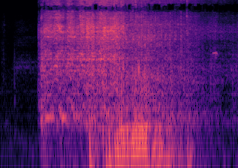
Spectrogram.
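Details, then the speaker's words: Brubaker Box with newly installed engine and two-barrel carb, first start attempt: starter spins about two seconds with uneven chuffs, never catches; seems not to be getting gas from the fuel tank. Cranks but won't start. "huh it's like it's not getting gas"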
